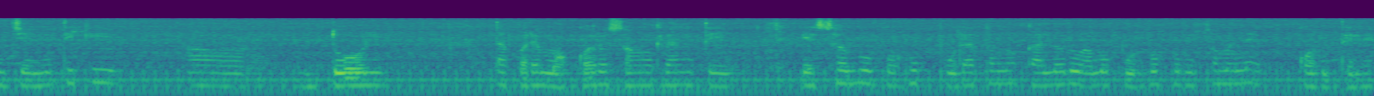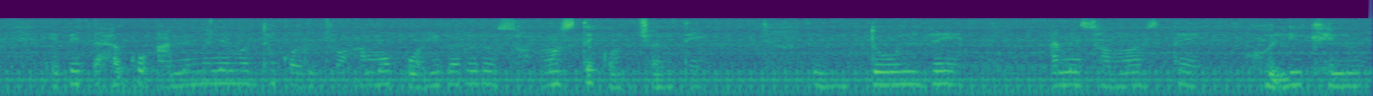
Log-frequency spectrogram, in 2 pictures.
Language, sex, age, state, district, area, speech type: Odia, female, 18-30, Odisha, Malkangiri, urban, spontaneous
